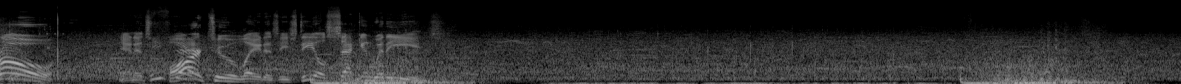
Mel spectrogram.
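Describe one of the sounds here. A large crowd cheers and murmurs in an open stadium.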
